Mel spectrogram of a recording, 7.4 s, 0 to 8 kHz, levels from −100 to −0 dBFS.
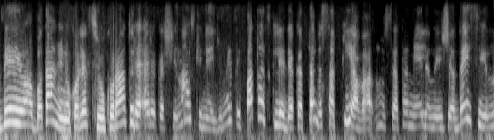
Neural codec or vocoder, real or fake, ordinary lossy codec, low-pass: vocoder, 22.05 kHz, 80 mel bands, WaveNeXt; fake; Opus, 24 kbps; 7.2 kHz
